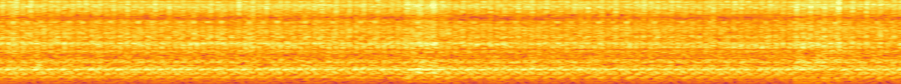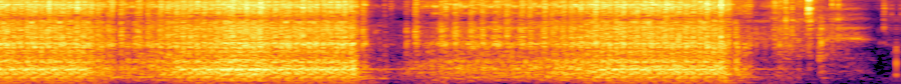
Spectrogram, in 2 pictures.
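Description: Sewing machine stitching scrappy quilt pieces, a steady close mechanical whir with a dense rapid needle rhythm, running continuously before slowing and briefly stopping near the end.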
